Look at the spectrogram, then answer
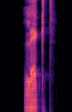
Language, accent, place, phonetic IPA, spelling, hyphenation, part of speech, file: German, Germany, Berlin, [lɛkt], Lekt, Lekt, noun, De-Lekt.ogg
- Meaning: lect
